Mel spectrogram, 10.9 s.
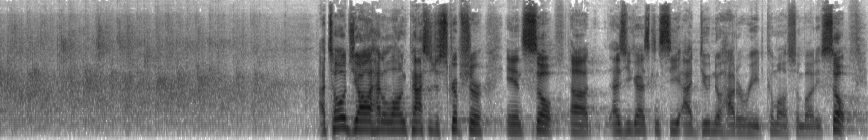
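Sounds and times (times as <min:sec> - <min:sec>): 
audience clapping hands: 0:00.0 - 0:04.3
speech: 0:04.0 - 0:10.8.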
